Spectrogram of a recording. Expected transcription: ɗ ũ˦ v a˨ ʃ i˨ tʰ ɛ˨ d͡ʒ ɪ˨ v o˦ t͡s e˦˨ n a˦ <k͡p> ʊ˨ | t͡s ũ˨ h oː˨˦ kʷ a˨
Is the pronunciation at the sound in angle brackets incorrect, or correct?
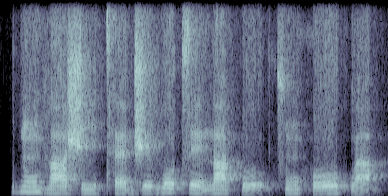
correct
